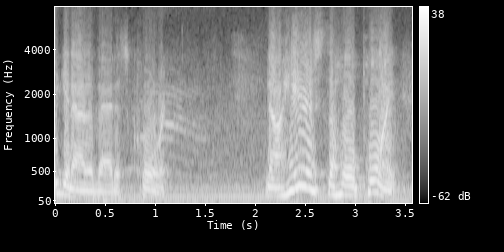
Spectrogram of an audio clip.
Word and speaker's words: Core: C-O-R-E, Core. Well, here's what the Greek is here. The short O, so it's not a long O. It ends with a short E and not a long E.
